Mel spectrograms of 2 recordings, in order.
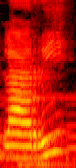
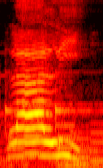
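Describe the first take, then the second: First: The middle consonant is an R sound. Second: The middle consonant is an L sound. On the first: This is how an adult says the word. The speaker calls it right. "kata yang sebenarnya" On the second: This is how a small child says the word. The speaker calls it wrong. "anak akan mengucapkan kata lali"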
